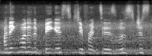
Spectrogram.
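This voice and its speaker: A woman's voice: sits high, steady tone, fairly quick. A woman from Australia, a former exchange student, speaking candidly in an interview. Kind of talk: documentary interview. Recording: video with music bed.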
